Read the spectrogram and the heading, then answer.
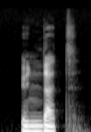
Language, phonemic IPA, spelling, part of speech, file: French, /dat/, datte, noun, Fr-datte.ogg
- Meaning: date (fruit)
